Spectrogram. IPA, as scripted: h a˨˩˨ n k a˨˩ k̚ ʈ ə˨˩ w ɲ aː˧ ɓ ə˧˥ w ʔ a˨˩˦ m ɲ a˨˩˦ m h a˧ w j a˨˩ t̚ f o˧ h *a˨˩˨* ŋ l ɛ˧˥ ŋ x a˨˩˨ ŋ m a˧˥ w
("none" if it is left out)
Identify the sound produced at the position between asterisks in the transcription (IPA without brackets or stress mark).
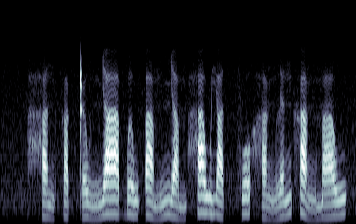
a˨˩˨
